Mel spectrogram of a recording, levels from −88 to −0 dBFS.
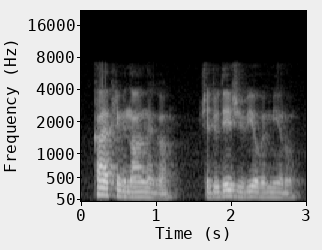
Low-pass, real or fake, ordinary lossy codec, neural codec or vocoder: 7.2 kHz; real; none; none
